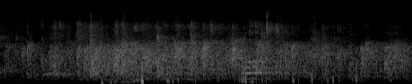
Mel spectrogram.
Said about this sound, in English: A big round of applause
